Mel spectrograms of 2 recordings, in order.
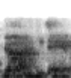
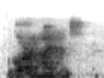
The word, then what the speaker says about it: Göran Hidén: I'm Göran Hidén, or It's okay. Goran Haydn's some remember me by the English pronunciation of my name.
